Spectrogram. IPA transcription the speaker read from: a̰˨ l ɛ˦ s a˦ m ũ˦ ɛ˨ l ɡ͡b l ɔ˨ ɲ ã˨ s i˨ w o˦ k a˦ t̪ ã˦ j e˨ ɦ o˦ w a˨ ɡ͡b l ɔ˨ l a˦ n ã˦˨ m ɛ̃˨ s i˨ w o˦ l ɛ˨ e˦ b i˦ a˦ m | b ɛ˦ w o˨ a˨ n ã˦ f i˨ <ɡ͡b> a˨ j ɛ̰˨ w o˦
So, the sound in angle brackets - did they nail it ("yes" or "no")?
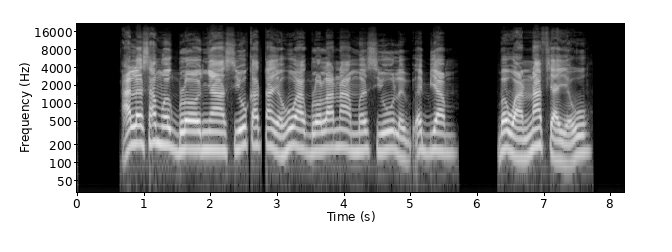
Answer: no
